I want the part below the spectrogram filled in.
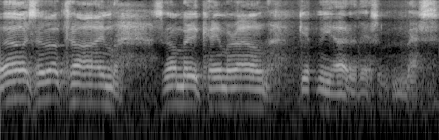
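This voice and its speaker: Over light background noise, a man in a put-on character voice talks at a fairly slow pace with a medium pitch and ordinary pitch variation. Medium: short film. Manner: gruff, halting.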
